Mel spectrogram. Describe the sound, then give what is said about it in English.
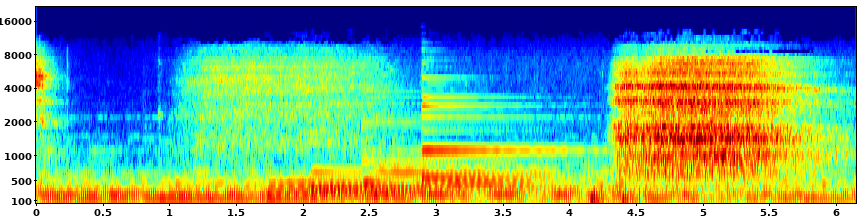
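Deep, slow breathing in and out done as a calming dragon-breath exercise: two long, hissy breaths rise over sustained, soft musical tones, the second breath louder than the first. “Again, deep dragon breath in and out.”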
